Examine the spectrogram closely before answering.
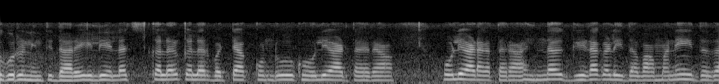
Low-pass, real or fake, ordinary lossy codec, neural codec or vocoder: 7.2 kHz; fake; none; vocoder, 44.1 kHz, 80 mel bands, Vocos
